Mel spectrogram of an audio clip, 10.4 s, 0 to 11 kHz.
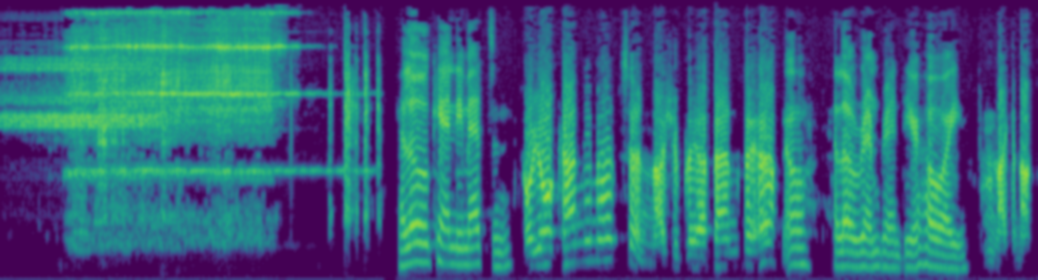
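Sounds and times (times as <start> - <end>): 
old-fashioned telephone bell ringing: 0.0 - 3.8
speech: 0.6 - 1.4, 4.0 - 10.3.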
